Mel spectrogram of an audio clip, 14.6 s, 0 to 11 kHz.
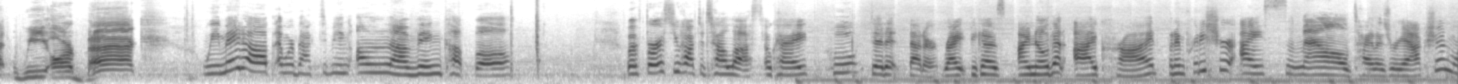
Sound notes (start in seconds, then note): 5.1 kisses smacking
